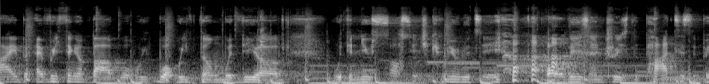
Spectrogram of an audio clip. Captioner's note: laughs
